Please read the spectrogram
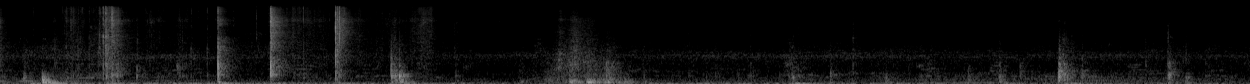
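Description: Plastic shrink wrap being torn and crinkled off a sealed cardboard trading-card box: a string of sharp rips and rustles, bunched in the first six seconds, with one more near the end.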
